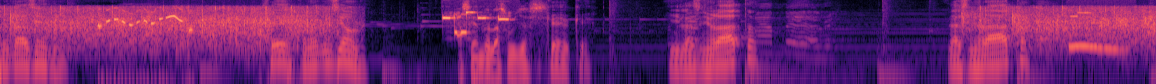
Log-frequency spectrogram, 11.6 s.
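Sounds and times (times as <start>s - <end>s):
crowd applauding: 0.0s - 3.4s, 9.6s - 11.5s
speech: 0.1s - 0.9s, 2.7s - 3.8s, 4.6s - 6.0s, 6.7s - 7.8s, 9.5s - 10.8s
faint whistle: 1.0s - 2.0s, 4.4s - 5.8s.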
